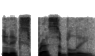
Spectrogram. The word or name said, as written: inexpressibly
